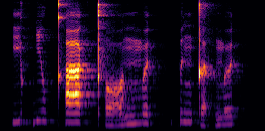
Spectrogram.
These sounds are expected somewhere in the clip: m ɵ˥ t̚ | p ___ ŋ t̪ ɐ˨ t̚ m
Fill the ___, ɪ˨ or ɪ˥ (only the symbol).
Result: ɪ˥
